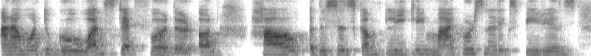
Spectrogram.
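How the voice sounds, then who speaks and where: A woman's monotone, flat intonation at very even loudness. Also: medium pitch for a woman, moderate pace. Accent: Marathi. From India, Maharashtra. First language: Marathi. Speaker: meetup speaker. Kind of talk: presentation.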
